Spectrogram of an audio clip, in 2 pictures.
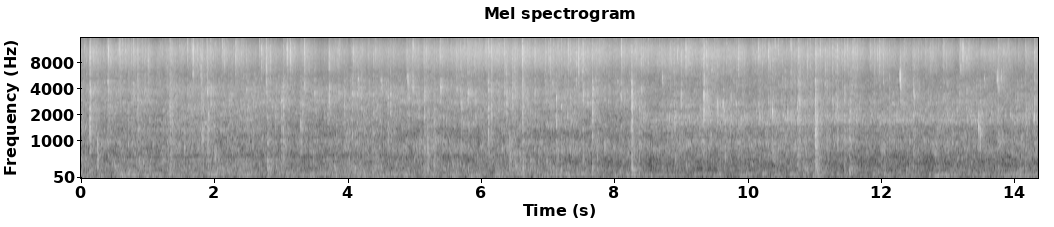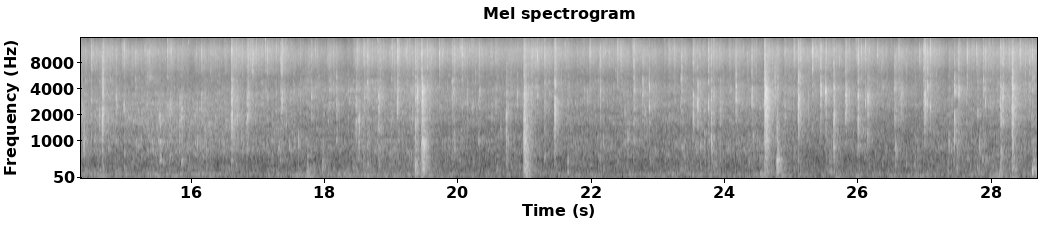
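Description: Heavy hail and rain coming down: a steady rushing hiss with frequent sharp knocks of large hailstones striking, and a few louder cracks in the second half.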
